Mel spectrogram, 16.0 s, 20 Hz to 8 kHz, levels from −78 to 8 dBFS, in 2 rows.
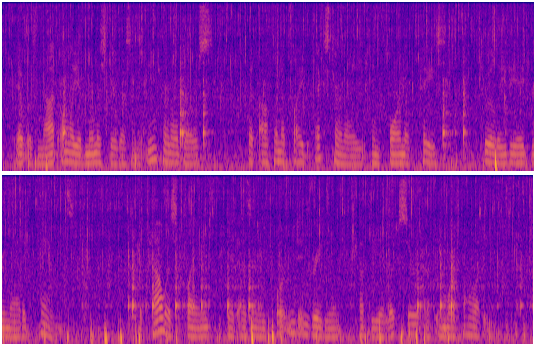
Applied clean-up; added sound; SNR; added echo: none; Rain; -2 dB; none.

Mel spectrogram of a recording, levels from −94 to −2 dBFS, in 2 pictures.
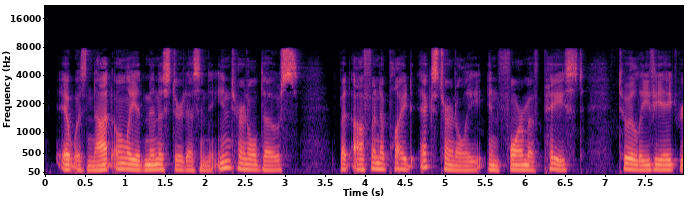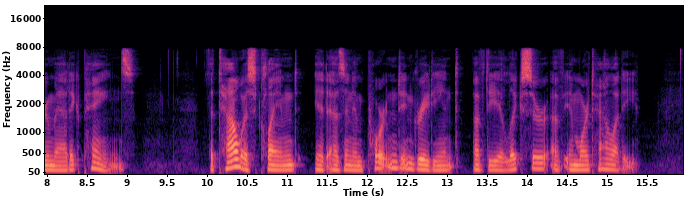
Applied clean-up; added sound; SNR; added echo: none; none; none; none.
